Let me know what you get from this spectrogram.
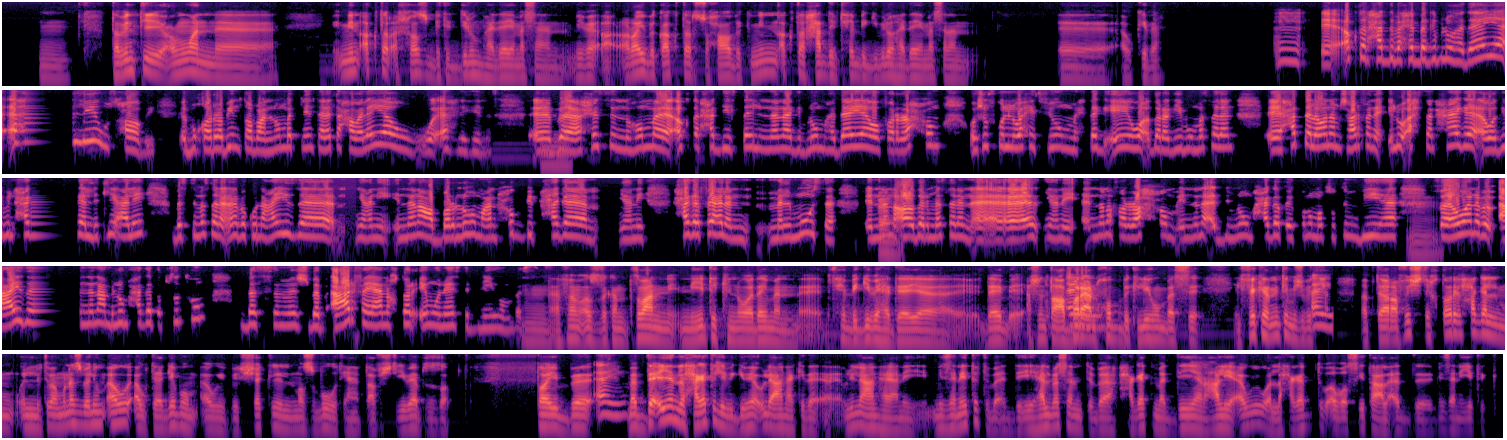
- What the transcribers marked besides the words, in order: distorted speech; tapping; other background noise; other noise
- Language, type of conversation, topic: Arabic, advice, إزاي أقدر أختار هدية مثالية تناسب ذوق واحتياجات حد مهم بالنسبالي؟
